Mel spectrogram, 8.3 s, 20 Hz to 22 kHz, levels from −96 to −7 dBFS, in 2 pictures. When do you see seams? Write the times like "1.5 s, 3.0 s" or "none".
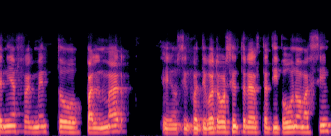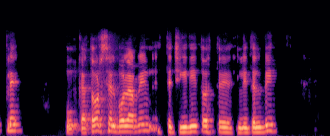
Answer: none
